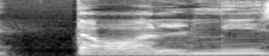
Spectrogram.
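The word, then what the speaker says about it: Ptolemy: है ताल्मी थ्योरम ठीक यहां पी जो है वह साइलेंट होता है सिर्फ इसको पढ़ना है टालमीज ठीक है patolis नहीं पढ़ना है इसको पढ़ते हैं ताल्मी थ्योरम एक टोलमी नहीं थ्योरम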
